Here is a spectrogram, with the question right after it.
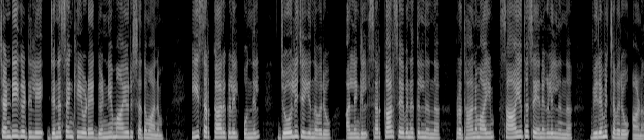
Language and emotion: Malayalam, neutral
